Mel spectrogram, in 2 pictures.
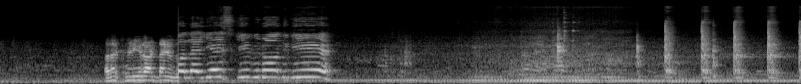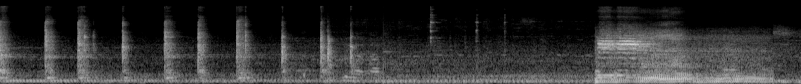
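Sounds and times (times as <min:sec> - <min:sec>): hand tool knocking on metal: 0:05.4 - 0:13.2.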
